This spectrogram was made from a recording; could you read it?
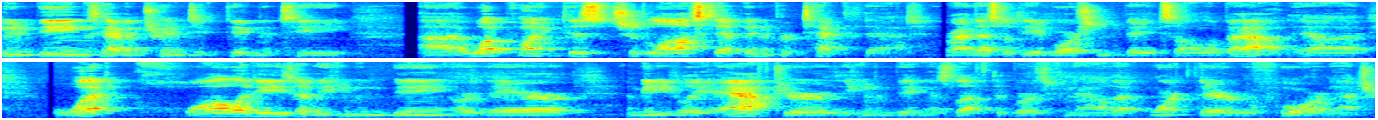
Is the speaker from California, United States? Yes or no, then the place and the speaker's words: yes; California, United States; and I actually like winter, even though I'm from California.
